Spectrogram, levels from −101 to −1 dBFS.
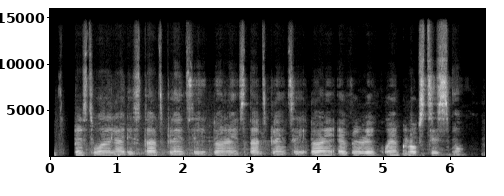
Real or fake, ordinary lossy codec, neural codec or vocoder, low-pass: fake; none; vocoder, 44.1 kHz, 128 mel bands every 256 samples, BigVGAN v2; 14.4 kHz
